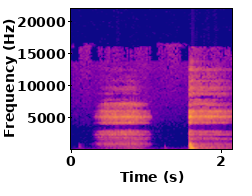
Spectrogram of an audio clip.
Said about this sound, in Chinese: 我的呼吸是不是听得非常的清晰？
